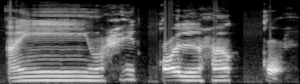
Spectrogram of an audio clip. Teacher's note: دوسری مثال میں نون ساکن کے بعد یا ہے تو نون کا یا میں ادغام کریں گے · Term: ادغام مع غنہ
